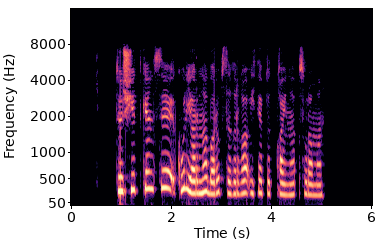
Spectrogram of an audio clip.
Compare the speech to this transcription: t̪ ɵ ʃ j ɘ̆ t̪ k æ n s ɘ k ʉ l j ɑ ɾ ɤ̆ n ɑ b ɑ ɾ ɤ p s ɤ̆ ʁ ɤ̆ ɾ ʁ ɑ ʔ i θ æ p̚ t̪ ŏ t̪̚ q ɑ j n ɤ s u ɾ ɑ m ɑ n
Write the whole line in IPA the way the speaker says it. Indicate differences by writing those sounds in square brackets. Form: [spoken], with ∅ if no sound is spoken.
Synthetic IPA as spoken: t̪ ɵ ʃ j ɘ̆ t̪ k æ n s ɘ k ʉ l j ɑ ɾ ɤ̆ n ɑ b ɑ ɾ ɤ p s ɤ̆ ʁ ɤ̆ ɾ ʁ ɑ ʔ i θ æ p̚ t̪ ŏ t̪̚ q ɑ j n ɤ s u ɾ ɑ m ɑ n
